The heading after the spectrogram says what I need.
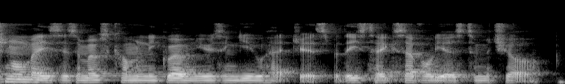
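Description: From start to finish the speech is band-limited, with nothing above 7 kHz, and carries heavy coding damage: a dull, closed-in top end and a rough, fluttering noise clinging to voiced tones. This is likely Dolby Digital compression at a low rate, which fits something near 48 kbps. Starved of bits, the encoder narrows the band and leaves many frequency lines without mantissa data, so the decoder fills those gaps with dither noise that wavers around each harmonic.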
